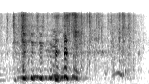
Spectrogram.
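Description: Foil potato-chip bags crinkling and rustling as they are torn open and rummaged in, loudest for about a second near the start, with a brief low voice over it.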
